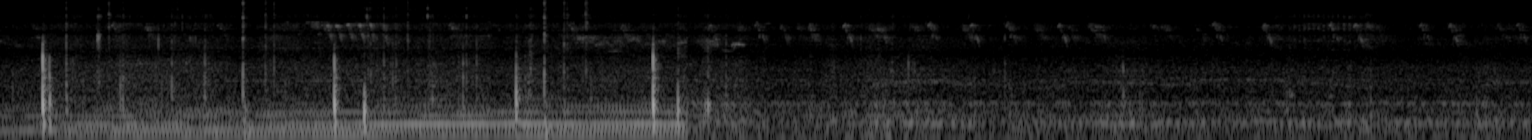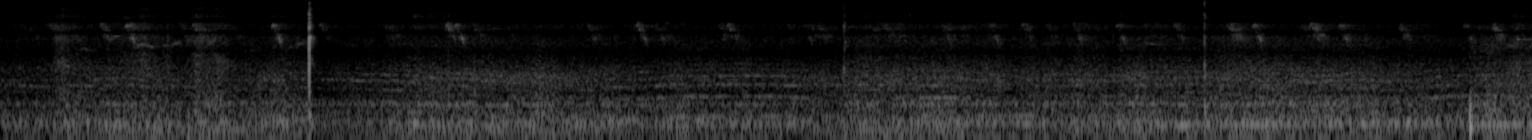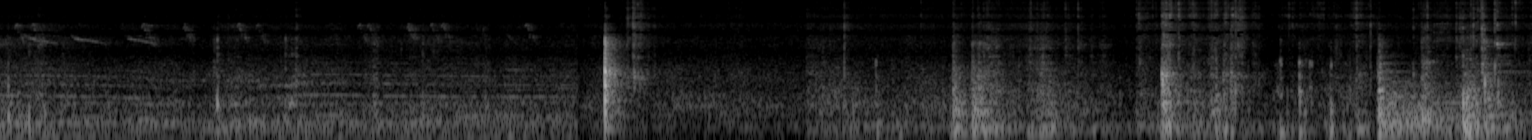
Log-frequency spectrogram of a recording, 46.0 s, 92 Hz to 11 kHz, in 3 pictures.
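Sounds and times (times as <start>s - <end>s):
faint bird chirps: 0.0s - 20.3s.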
